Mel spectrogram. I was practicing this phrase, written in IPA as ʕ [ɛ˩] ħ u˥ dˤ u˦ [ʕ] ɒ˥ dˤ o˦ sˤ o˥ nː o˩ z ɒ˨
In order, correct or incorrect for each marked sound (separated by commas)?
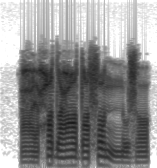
incorrect, correct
